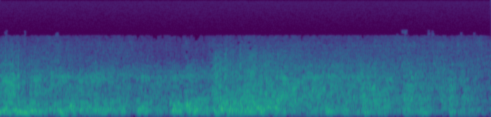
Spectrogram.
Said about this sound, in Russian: Оленька делает шаг от окна. Быстро крестится во время раската грома.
